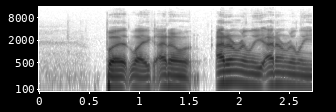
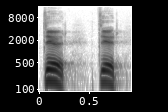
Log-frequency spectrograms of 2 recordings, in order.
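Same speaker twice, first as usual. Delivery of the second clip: loud eager "dude, dude"; excited; 5 semitones higher, 10 dB louder than usual. Real, not acted. To a friend who shares his hot take, loudly excited. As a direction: burst in, fired up to agree.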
